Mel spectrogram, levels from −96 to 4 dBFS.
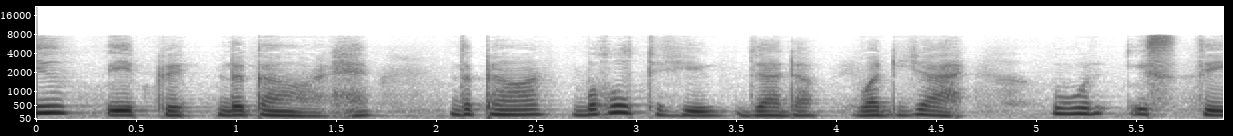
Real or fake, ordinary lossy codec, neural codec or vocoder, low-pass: fake; none; codec, 16 kHz, 0.5 kbps, FunCodec, trained on LibriTTS, 25 frames a second; none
